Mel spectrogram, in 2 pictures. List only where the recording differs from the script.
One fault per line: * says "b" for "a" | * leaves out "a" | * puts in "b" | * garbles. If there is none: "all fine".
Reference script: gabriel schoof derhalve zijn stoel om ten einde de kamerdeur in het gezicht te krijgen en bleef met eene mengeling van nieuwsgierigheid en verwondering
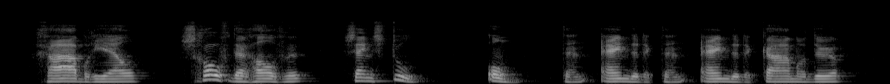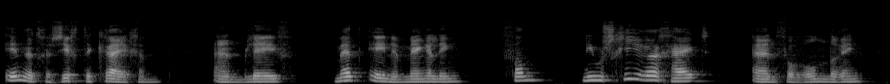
* puts in "ten einde de"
